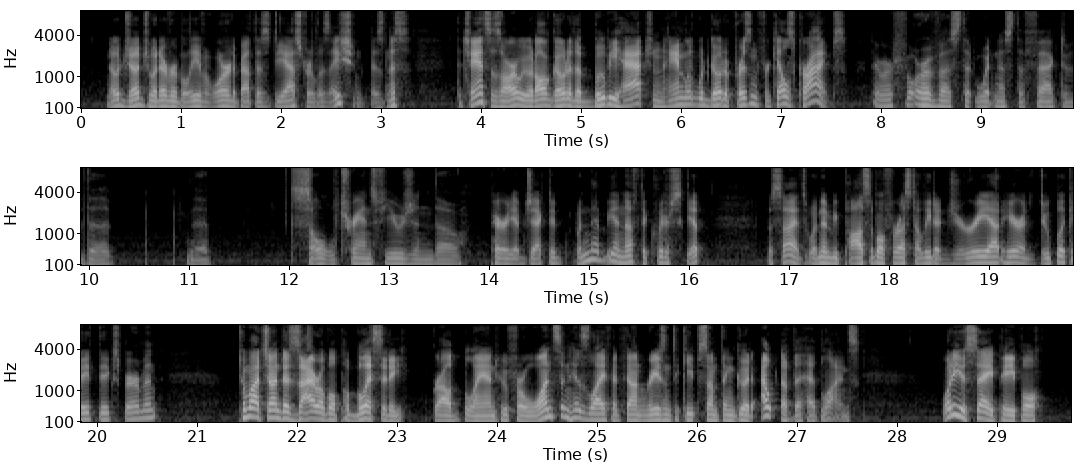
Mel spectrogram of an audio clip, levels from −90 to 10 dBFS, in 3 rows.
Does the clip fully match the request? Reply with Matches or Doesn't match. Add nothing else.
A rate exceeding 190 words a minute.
Matches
